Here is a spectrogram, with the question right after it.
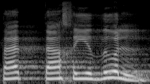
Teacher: Kalau tidak berhenti atau kita mewasalkan bacaan, maka madnya gugur. Dzalnya ini dibaca pendek. Tattakhidhul, langsung ke lam. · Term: takhalus bil hadfi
